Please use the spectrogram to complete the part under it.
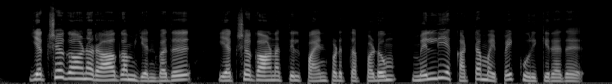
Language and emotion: Tamil, neutral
